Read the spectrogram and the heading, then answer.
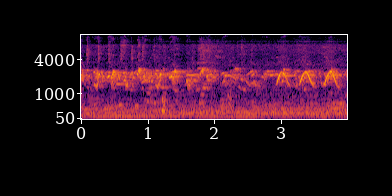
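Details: Night singing contest of sooty-headed bulbuls: an overlapping chorus of chirping phrases, ending with three clear, arched whistled notes repeated roughly every half second above the crowd of other singers.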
